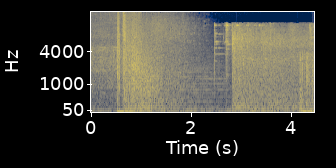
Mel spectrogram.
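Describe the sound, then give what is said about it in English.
Explosions of bombs and incendiary devices dropped from a Zeppelin airship: a few heavy, sudden booms burst out over a constant deep rumble, each leaving a loud sustained roar. “Buildings were destroyed and 10 people were killed as Lehmann's crew dumped a crude rack of explosives and incendiary devices off the Zeppelin.”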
